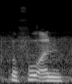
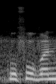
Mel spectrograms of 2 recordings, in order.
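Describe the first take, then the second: First: A glottal stop comes before the final vowel. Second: A w sound comes before the final vowel. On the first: "हमज़ा हमज़ा के ऊपर दो ज़बर है" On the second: "कुफ़ुवन भी पढ़ा जाता है"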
